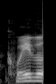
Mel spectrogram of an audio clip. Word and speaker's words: Quavo: Is that how you say it? Quavo? – Yeah, Quavo.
